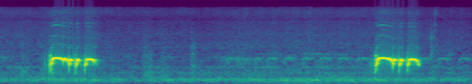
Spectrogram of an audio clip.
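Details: Local zebra dove song as a lure for other doves: two loud, rapid, bubbling coo phrases about three seconds apart, with a faint repeated distant cooing in between.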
